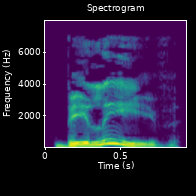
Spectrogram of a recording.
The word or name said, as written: believe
